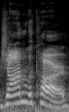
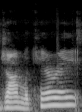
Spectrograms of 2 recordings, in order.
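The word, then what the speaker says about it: John le Carré: he making things right with Africa all right John le Carr this is actually pronounced John le carre um I did not realize that at the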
